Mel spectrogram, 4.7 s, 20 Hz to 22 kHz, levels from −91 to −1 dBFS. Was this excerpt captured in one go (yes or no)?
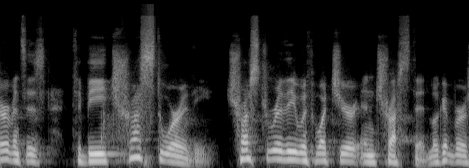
no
